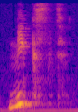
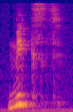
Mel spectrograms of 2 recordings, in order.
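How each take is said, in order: Both takes have the same delivery.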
